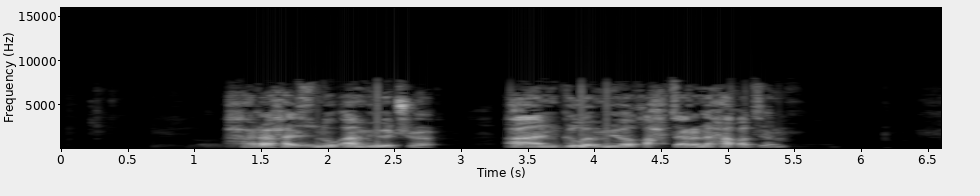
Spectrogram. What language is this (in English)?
Abkhazian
